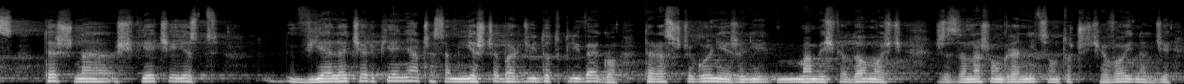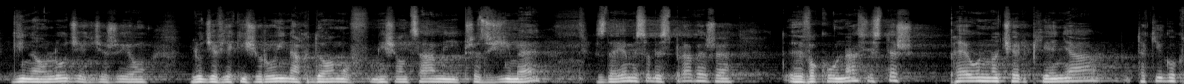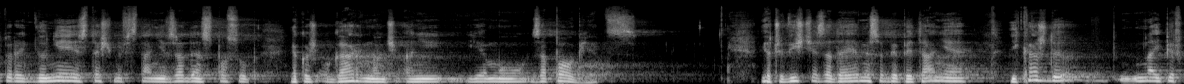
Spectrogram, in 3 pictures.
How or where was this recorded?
large echoing room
